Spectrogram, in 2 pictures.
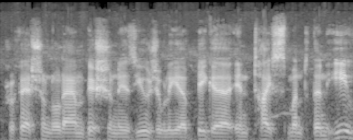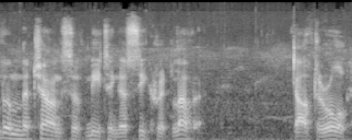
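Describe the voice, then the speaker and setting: An actor in a radio play playing a secretive, cultured male promoter who speaks in a measured, erudite, persuasive way. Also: sits low, pushed and bright, a little hiss or hum, exaggerated voice.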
